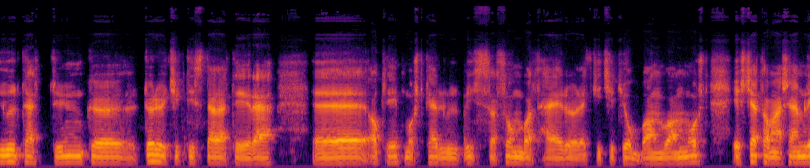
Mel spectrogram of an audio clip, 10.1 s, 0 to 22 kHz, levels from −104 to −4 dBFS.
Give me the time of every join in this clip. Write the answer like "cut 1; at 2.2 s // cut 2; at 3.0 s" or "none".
cut 1; at 2.3 s // cut 2; at 4.8 s // cut 3; at 5.8 s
